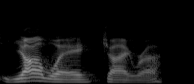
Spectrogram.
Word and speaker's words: Yahweh: And I wanted to talk a little bit about this because um, you'll hear this as you study the Bible Yahweh, You've heard the term Jehovah Jireh or Jehovah Nissi, or, and, and really, it should be pronounced Yahweh Jireh, Yahweh uh, Nissi, or Yahweh Kadesh, holy, Yahweh uh, Shalom, peace.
